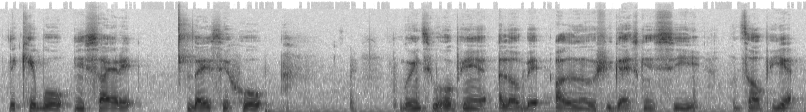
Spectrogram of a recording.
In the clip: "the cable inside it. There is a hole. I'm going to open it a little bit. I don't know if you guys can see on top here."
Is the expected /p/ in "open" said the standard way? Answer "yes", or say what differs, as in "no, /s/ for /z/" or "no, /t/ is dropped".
yes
